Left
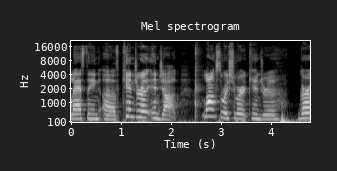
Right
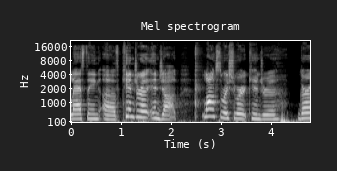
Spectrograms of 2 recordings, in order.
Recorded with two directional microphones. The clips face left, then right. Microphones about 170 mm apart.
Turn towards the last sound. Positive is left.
turn(degrees=-25)  # may be behind; listen again after turning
